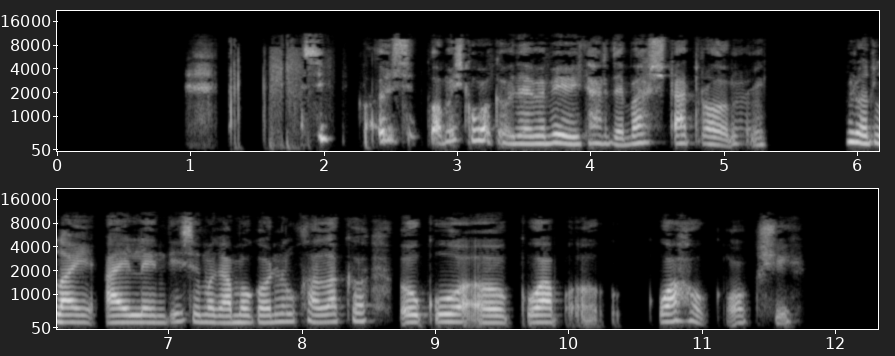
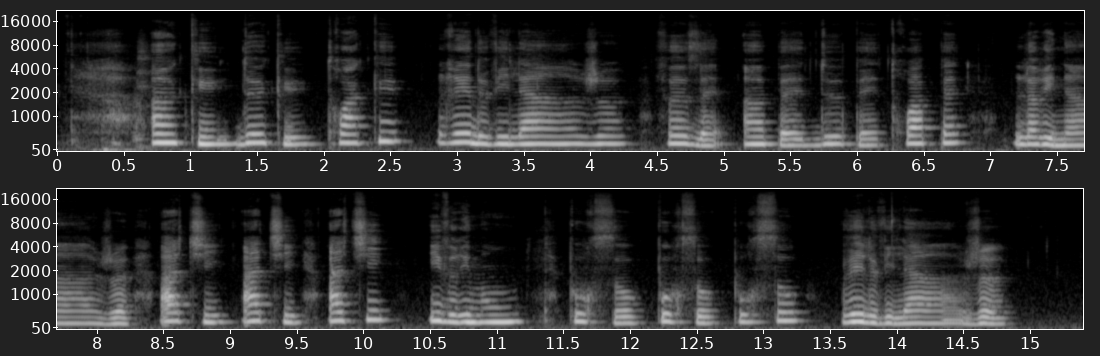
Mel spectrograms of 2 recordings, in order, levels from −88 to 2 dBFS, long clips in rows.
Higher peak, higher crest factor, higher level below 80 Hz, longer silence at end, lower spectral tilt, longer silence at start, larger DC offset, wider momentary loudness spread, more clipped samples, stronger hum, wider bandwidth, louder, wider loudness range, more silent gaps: first, -2 dBFS vs -10 dBFS; about the same, 20 dB vs 16 dB; second, -72 dBFS vs -56 dBFS; about the same, 0.65 s vs 0.55 s; second, -3 dB/octave vs -7 dB/octave; first, 1 s vs 0.25 s; neither; first, 14 LU vs 10 LU; neither; neither; second, 11.5 kHz vs 15.5 kHz; first, -21 LUFS vs -26 LUFS; about the same, 2 LU vs 2 LU; first, 1.23-1.29 s, 1.44-1.54 s, 2.20-2.27 s, 5.36-5.91 s, 9.61-9.65 s, 10.43-10.69 s, 11.08-11.12 s vs none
